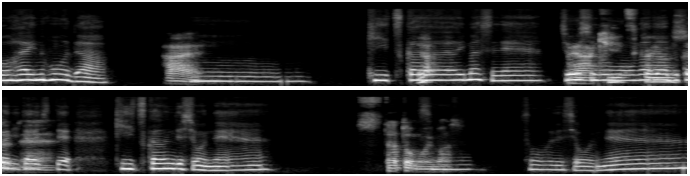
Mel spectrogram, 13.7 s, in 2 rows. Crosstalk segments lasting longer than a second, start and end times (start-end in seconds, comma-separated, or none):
5.7-7.5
